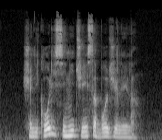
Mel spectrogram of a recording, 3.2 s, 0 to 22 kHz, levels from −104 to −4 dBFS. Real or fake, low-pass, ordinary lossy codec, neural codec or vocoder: real; 19.8 kHz; MP3, 64 kbps; none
